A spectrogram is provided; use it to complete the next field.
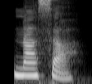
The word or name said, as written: नासा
